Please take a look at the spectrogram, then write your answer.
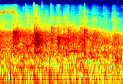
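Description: Steady applause from an audience at a live Wichita talk event, moderately loud and sustained for the whole short stretch.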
